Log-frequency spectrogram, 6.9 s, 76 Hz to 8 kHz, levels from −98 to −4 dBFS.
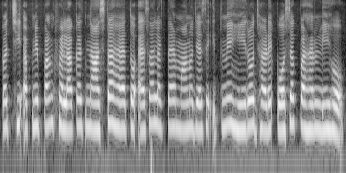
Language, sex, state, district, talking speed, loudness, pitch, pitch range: Hindi, female, Bihar, Gaya, 180 wpm, -15 LUFS, 255 Hz, 245-270 Hz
